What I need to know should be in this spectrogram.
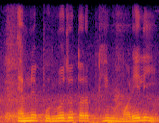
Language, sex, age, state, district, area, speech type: Gujarati, male, 30-45, Gujarat, Narmada, rural, spontaneous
